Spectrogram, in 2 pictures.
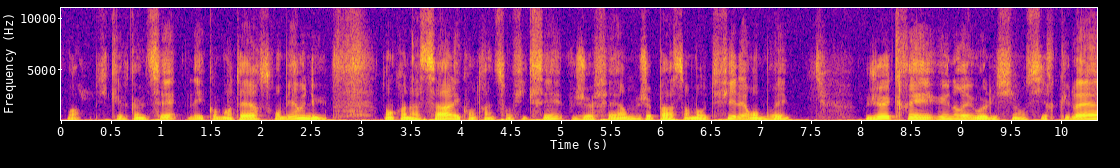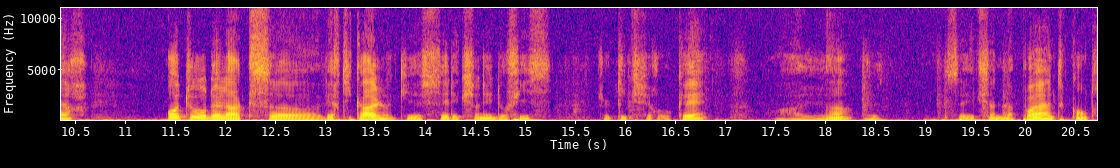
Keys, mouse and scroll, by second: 1.5-2.5 right drag, 5.0 click, 6.6 typing, 10.2 click, 16.0 click, 17.4-18.4 drag, 19.2 click.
